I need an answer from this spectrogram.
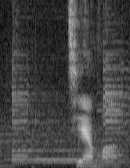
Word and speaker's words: тема: Тема.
